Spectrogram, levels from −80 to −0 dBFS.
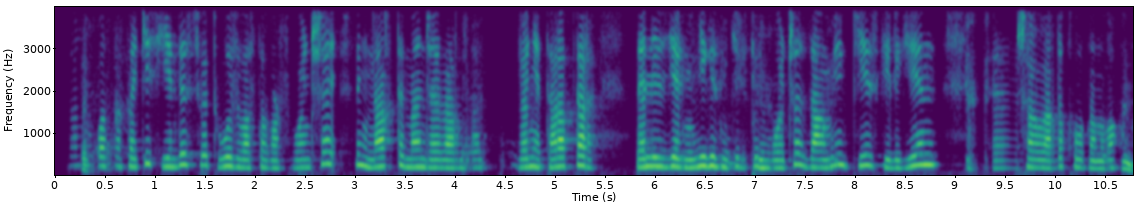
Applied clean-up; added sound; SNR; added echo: neural mask model DeepFilterNet 3.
